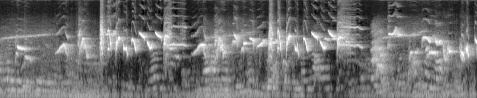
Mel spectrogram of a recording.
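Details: A magpie-robin ('kacer') singing vigorously, used to excite a bird that has stopped singing: fast bursts of sharp chipping whistles, about three notes a second, in repeated rushing phrases separated by short gaps.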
